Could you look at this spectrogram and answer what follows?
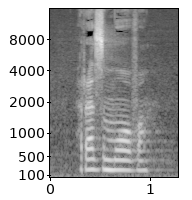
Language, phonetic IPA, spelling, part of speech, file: Belarusian, [razˈmova], размова, noun, Be-размова.ogg
- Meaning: conversation, talk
